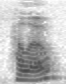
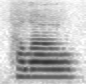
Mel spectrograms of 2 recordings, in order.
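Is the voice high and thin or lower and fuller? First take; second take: lower; high. First: It is said lower, on the out breath. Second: It is said in a high, thin voice.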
